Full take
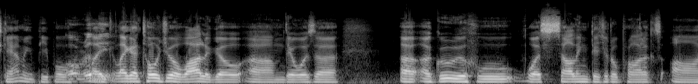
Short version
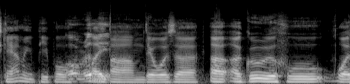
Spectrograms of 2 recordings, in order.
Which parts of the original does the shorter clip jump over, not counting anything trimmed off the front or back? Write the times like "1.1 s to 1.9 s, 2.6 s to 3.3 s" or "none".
1.1 s to 2.5 s, 3.4 s to 3.9 s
